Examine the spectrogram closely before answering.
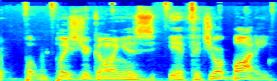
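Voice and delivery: ordinary delivery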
